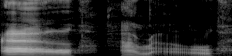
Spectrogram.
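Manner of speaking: loud, animated, sing-song puppet voice with big swoops. Recalling how the original puppet voice went: original Zippy voice. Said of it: "he did the original Zippy voice".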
